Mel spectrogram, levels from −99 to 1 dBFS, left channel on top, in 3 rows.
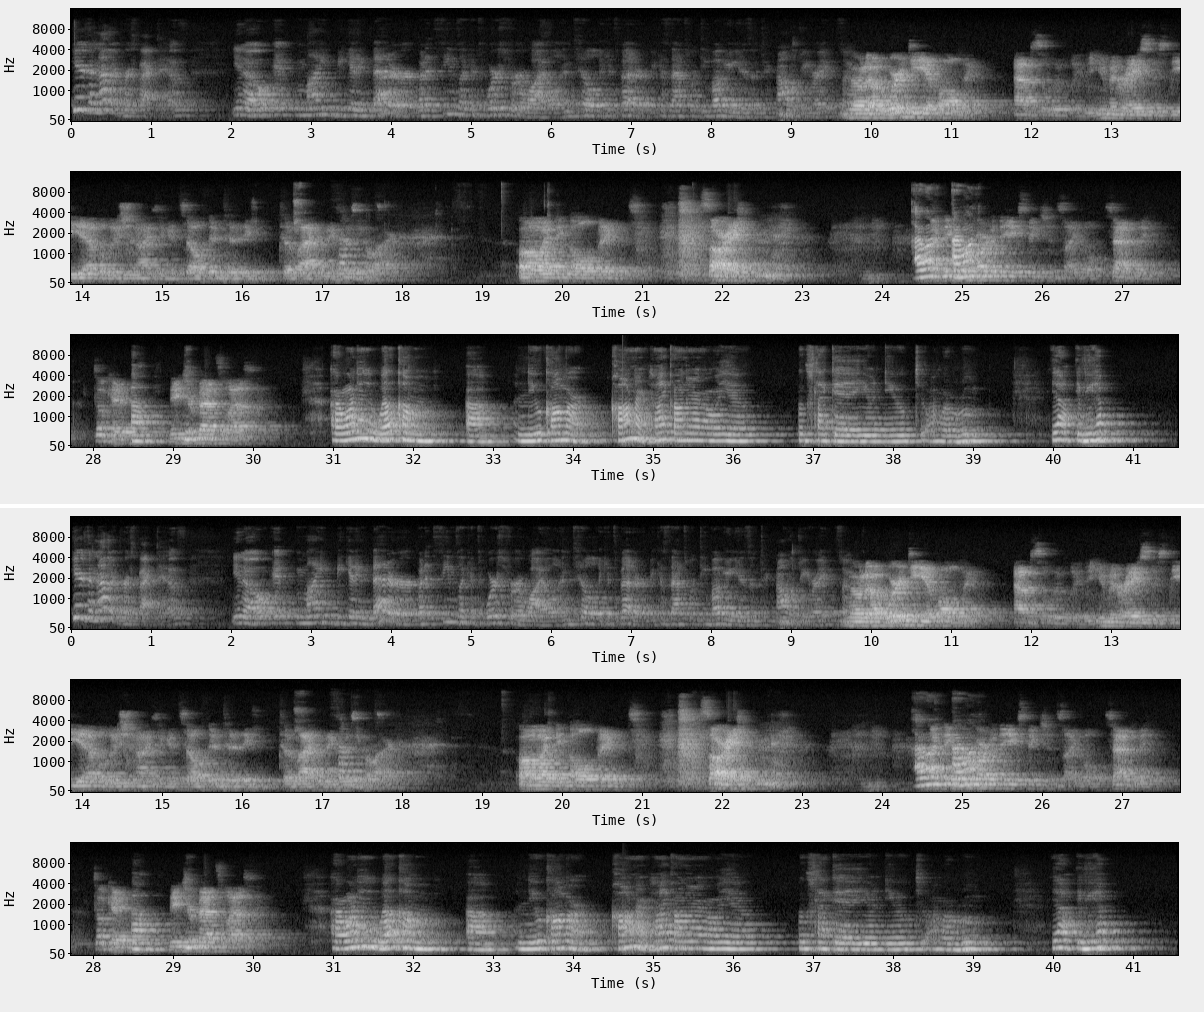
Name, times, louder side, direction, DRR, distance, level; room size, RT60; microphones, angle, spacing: voice 1, 0.0-1.4 2.0-9.8 17.2-18.0 22.6-22.8, right 1 dB, 50° right, -1 dB, 0.6 m, -39 dB
voice 2, 9.6-11.3 11.8-16.1 16.5-17.6 18.1-18.4 19.4-22.9 23.3-24.2 24.6-27.4 28.0-28.4 28.9-30.0, equal, 20° right, -5 dB, 0.9 m, -29 dB
voice 3, 24.4-25.2 28.5-28.7 29.1-29.2 30.7-32.3 32.7-33.0 33.3-34.1 34.5-36.2 36.8-39.1 40.0-40.6, left 2 dB, 75° left, 5 dB, 0.4 m, -26 dB
2.8 x 2.2 x 4.0 m, 1.2 s
head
